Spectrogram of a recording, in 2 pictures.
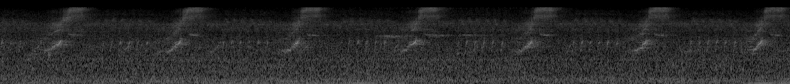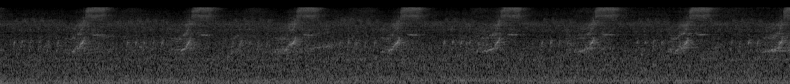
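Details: Summer cicada song beside a flowing Japanese stream, broken into brief rasping bursts about once a second in a steady rhythm, with the soft hiss of running water underneath.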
